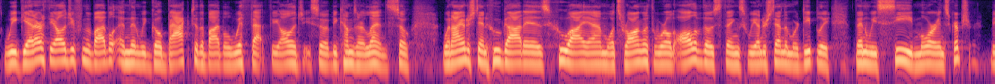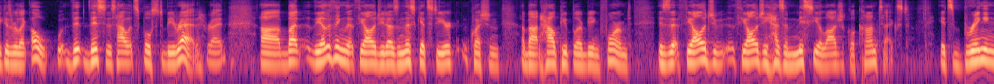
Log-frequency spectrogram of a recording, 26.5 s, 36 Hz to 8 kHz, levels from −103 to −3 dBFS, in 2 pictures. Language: English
